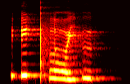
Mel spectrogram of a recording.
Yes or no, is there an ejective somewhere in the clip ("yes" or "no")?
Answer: no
